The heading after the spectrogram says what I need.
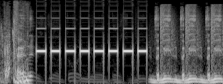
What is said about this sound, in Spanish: El despertador. La primera cosa que odiamos al abrir los ojos.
